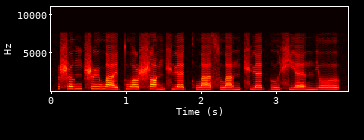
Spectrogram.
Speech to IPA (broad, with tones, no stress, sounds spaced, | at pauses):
ʂ ɤ˥ ŋ ʂ ɻ̩˥ w a˧˥ ɪ̯ t̪ w ɔ˥ ʂ ɑ˥˧ ŋ ɕ ɥ ɛ˥˩ kʰ w ä˧˥ s w a˧˥ n t͡ɕ ɥ ɛ˥ k u˧˥ ɕ j ɛ˧˥ n̪ j o˥ ʊ̯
